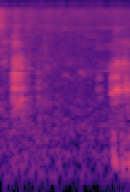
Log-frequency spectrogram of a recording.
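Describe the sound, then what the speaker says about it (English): A small dog named Wally gives a pair of faint, high yips with a soft whimper between them during an outdoor walk, with no talking over them. "He's a little dog."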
